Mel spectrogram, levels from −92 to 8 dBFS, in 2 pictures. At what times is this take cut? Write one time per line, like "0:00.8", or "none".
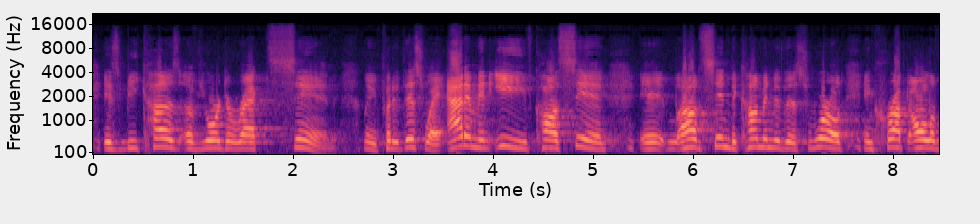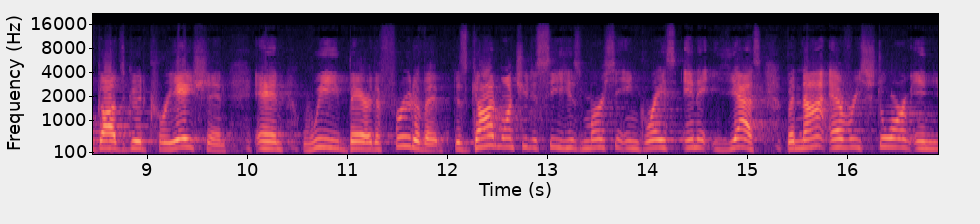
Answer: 0:12.0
